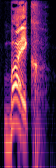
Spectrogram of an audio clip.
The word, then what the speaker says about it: BAIC: Итак, значит, мы произносим это следующим образом. Э, байк. Ударение на первый слог. То, что пишется как B-A-I-C, байк.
